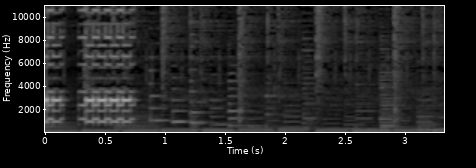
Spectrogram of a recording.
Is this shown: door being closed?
no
